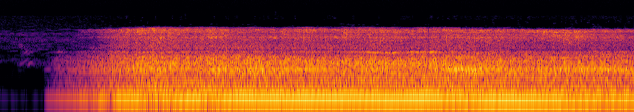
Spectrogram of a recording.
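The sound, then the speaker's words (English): A truck engine on a highway kicks in abruptly and settles into a loud, steady rumble with a deep droning hum, running continuously without any voices. “When the truck arrives, we'll be there.”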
